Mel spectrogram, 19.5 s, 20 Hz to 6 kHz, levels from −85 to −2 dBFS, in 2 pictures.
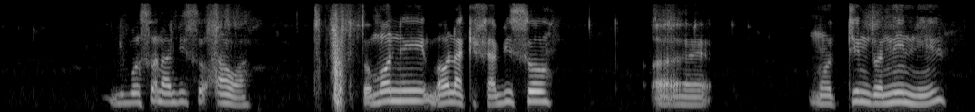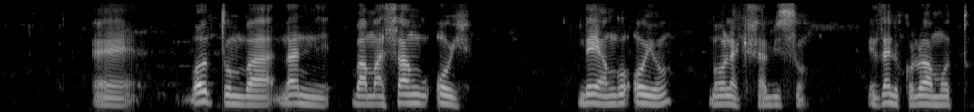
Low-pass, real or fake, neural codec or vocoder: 5.4 kHz; fake; codec, 16 kHz, 8 kbps, FunCodec, trained on Chinese and English, 25 frames a second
